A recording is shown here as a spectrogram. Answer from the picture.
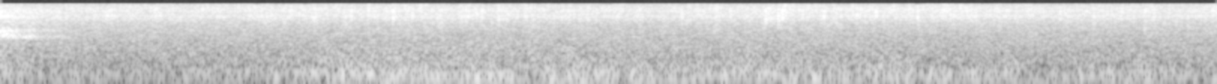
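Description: Steady rain with a low rumble of thunder underneath.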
